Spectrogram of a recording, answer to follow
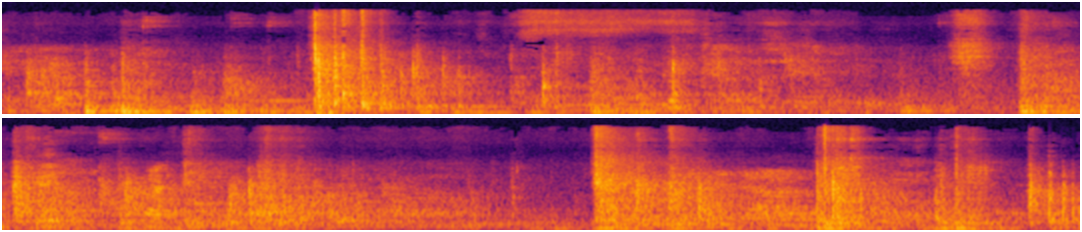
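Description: Foosball game in play: the hard ball and the rod-mounted figures knock and slam against the table in sharp, irregular impacts, several of them loud, over voices in the room.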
